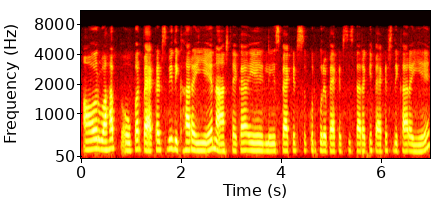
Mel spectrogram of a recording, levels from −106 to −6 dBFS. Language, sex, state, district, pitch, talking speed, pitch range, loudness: Hindi, female, Haryana, Charkhi Dadri, 175 Hz, 195 wpm, 165-190 Hz, -19 LUFS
